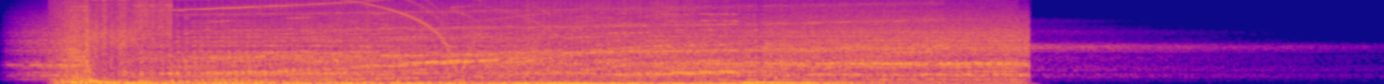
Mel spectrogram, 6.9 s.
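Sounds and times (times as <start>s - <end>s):
combat music: 0.1s - 5.2s.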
